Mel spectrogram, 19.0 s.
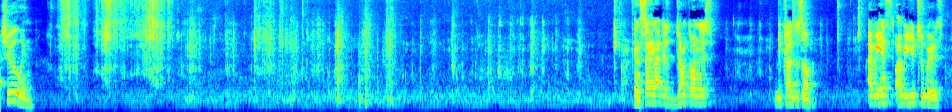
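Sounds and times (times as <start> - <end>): crunchy chewing: 0.9 - 12.7, 14.4 - 18.0.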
